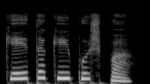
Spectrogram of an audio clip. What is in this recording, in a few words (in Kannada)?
"ಕೇತಕೀಪುಷ್ಪ", Kannada; kētakī puṣpa; noun; = ಕೇದಗೆ - 2.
